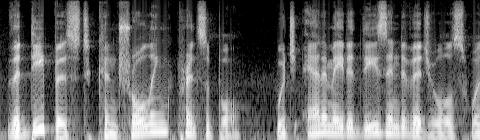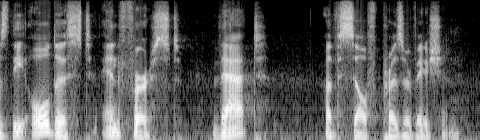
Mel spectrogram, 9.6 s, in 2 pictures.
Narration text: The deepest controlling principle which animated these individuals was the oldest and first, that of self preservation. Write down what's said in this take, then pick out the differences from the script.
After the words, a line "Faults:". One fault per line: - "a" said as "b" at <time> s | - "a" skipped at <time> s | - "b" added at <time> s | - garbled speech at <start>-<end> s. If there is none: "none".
The deepest controlling principle which animated these individuals was the oldest and first, that of self preservation.
Faults:
none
